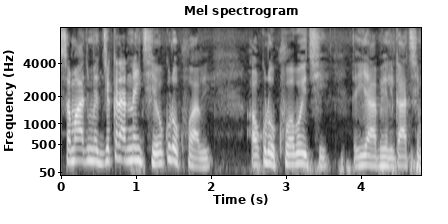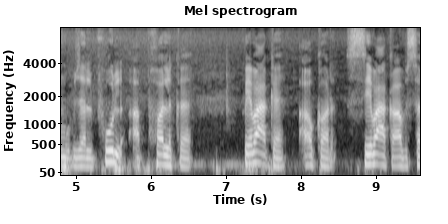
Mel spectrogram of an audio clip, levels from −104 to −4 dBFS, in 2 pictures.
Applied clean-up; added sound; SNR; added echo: none; none; none; none.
